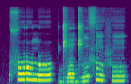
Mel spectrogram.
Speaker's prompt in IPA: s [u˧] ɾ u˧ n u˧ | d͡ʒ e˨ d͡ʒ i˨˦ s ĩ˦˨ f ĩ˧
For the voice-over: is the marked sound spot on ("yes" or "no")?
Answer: yes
